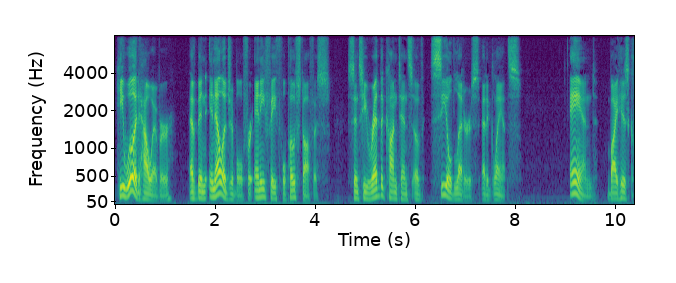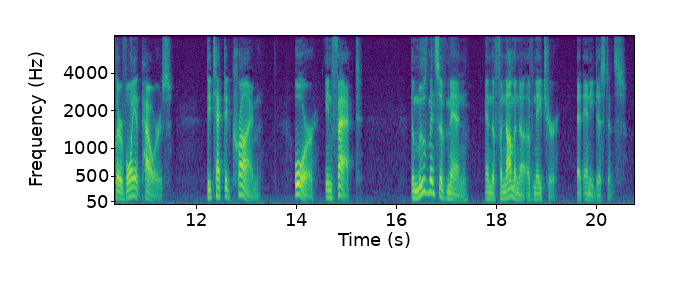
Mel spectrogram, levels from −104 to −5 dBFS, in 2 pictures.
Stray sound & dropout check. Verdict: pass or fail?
pass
